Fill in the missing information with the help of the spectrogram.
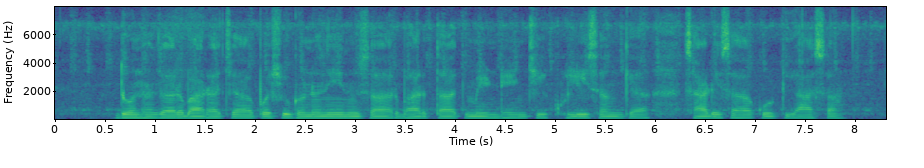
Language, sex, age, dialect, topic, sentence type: Marathi, male, 18-24, Southern Konkan, agriculture, statement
